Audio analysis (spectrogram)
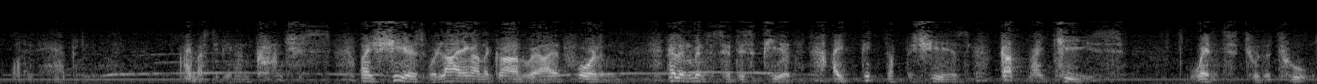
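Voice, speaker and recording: An actor playing a haunted, obsessive middle-aged murderer in an old radio horror play, halting and breathless in delivery. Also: male voice, medium pitch, noisy background, natural voice. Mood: haunted, feverish. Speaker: first-person narrator and lead actor. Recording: muffled vintage radio recording, loud organ music.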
